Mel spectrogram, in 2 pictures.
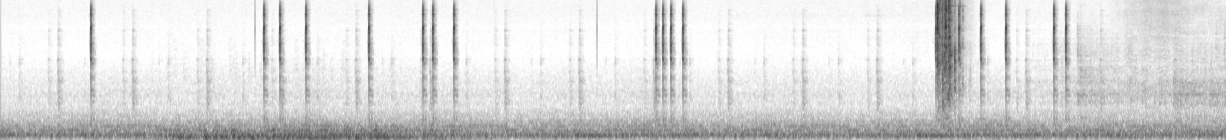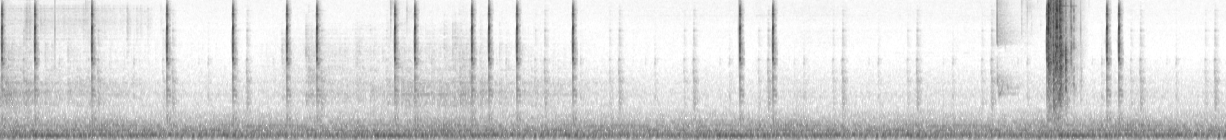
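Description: Short menu clicks tick rapidly as a list scrolls.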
